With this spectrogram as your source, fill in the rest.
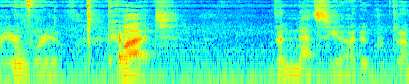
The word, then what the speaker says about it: Venezia: But Venezia, did I pronounce it? Yeah. Venezia, the Venezia.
